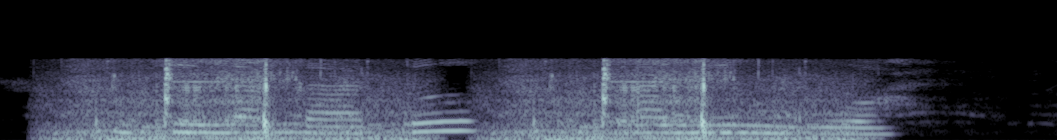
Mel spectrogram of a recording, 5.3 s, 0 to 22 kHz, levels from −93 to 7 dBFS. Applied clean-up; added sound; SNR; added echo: none; Liquid; -5 dB; none.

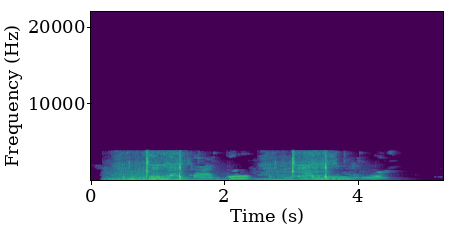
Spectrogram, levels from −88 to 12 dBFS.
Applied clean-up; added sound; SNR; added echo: classical method log-MMSE.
